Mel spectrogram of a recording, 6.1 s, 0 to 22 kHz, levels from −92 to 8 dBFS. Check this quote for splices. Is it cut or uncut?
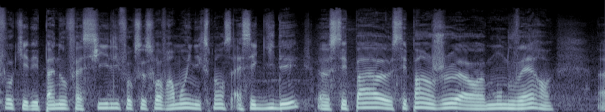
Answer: cut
